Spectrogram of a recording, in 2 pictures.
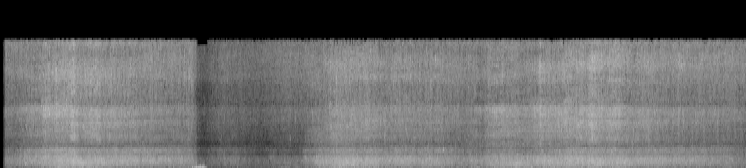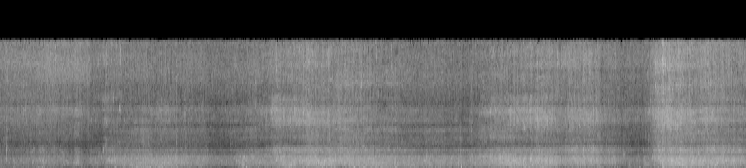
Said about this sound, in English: Thank you, Tim. Brilliant. That's lovely. Very evocative sounds of waves. That's in Dorset, on the Dorset coast, I think.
